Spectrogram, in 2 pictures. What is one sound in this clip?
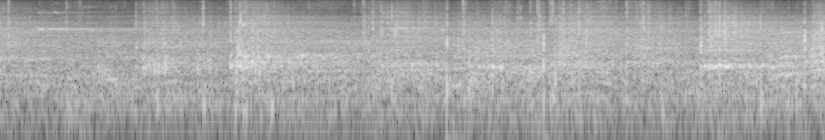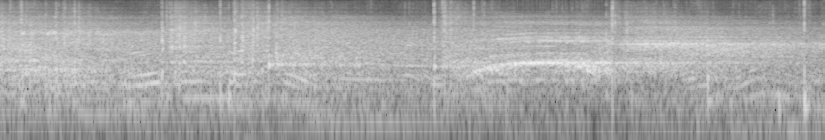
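Paddles hit plastic balls with sharp pops in a large echoing hall.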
